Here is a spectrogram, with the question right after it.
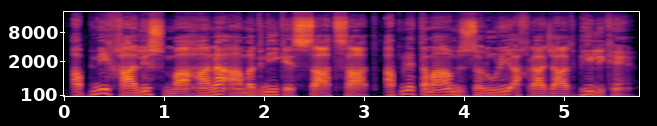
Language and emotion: Urdu, neutral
